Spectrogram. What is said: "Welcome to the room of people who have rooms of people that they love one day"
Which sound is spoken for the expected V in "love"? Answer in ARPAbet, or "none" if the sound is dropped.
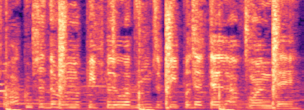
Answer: V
